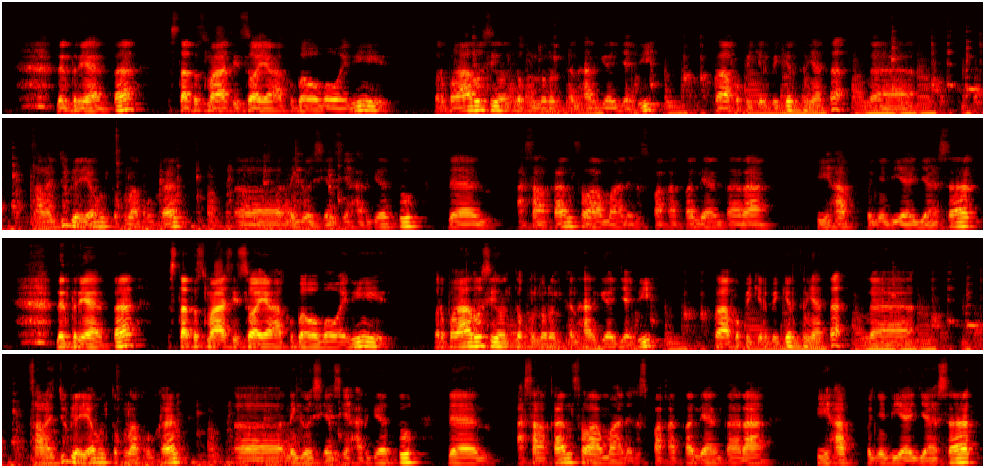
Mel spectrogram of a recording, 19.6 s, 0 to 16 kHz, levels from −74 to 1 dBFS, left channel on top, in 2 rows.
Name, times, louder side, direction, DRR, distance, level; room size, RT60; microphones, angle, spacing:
voice 1, 0.2-1.3 1.8-3.8 4.3-6.5 7.1-9.1 10.1-11.6 12.1-14.0 14.3-14.7 15.0-17.4 18.0-19.5, right 4 dB, 80° right, 0.6 m, -29 dB
sound 1, 4.5-8.2 8.5-10.5 10.7-13.2, equal, 85° left, 1.6 m, -40 dB
4.0 x 3.0 x 2.6 m
head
